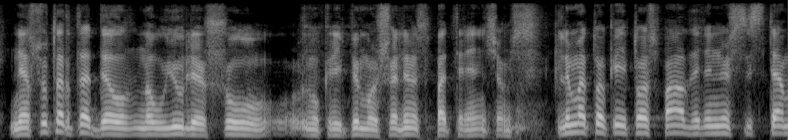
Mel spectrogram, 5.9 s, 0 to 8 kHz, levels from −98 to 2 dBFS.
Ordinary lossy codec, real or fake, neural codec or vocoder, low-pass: none; fake; codec, 16 kHz, 4 kbps, FunCodec, trained on LibriTTS, 50 frames a second; 7.2 kHz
